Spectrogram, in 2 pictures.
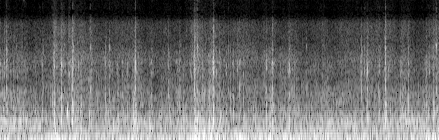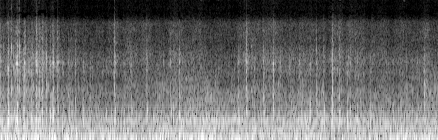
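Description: Mountain bike rolling down a rough, rocky trail: steady wind noise on the microphone and tyre noise, with frequent sharp clattering knocks from the frame-mounted pump still rattling in its mount.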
